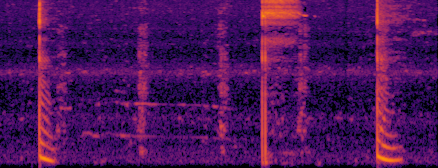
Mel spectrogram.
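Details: Sleeping cats Tayen and Lilu, congested with colds, snore indoors: two squeaky whistled breaths falling in pitch, separated by a hissing rasp, with faint wheezy tones between them.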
